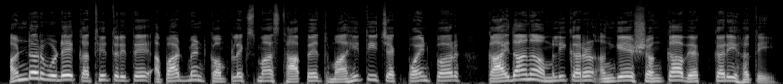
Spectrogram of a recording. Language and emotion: Gujarati, neutral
